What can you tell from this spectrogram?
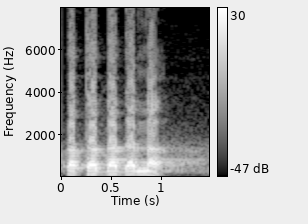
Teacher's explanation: तथ द ध न हे दंत्य आहे.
